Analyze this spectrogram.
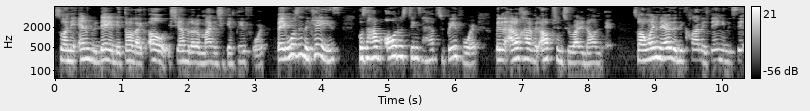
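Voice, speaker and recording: A woman talks at a very fast pace in an animated tone, her pitch fairly high with ordinary variation. Her loudness swings widely. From outside the US, foreign country. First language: not English. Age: young. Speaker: vlogger. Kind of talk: casual storytime vlog.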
